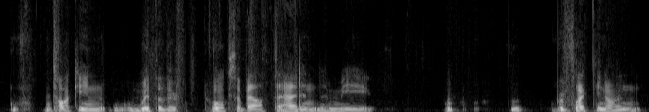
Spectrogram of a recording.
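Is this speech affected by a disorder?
Yes: stutter; persisting into adulthood, beer once used as crutch; managed rather than fixed; halting speech, repetitions, long blocks on first part of words, breathing trouble during blocks; here repeated sounds.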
